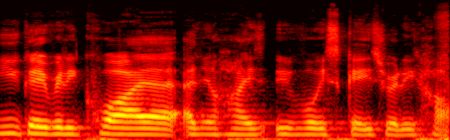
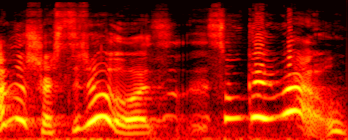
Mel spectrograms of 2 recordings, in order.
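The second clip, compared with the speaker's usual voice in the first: mock high-pitched stressed voice, higher and louder; 9 dB louder than usual. Imitating a colleague insisting he is fine: imitating a high stressed voice. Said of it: "your voice goes higher".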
